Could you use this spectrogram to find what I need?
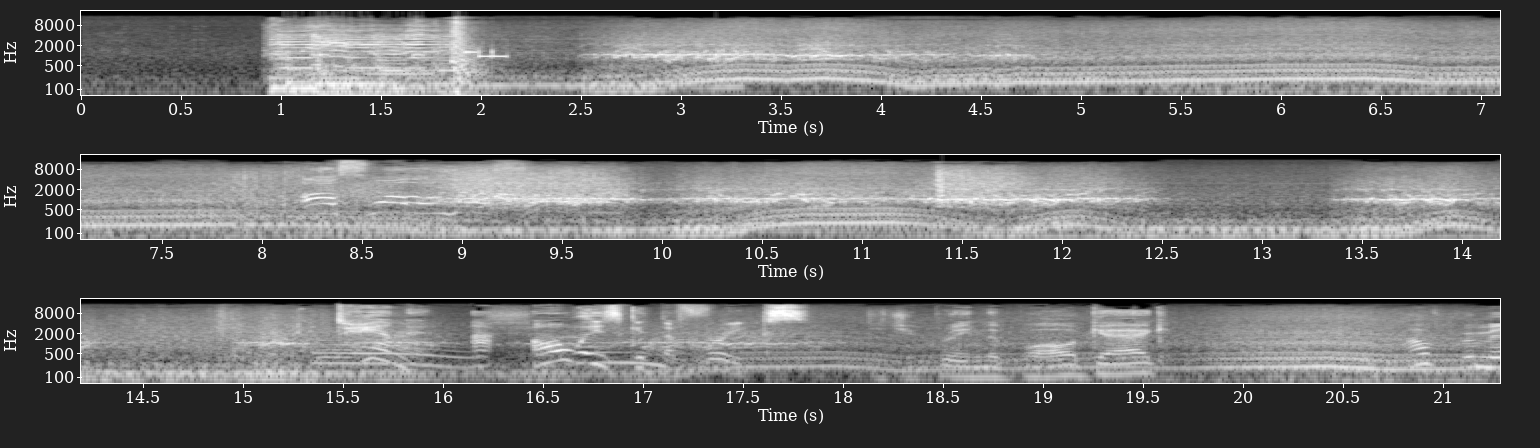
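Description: A car engine revs up and down as the car speeds along.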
